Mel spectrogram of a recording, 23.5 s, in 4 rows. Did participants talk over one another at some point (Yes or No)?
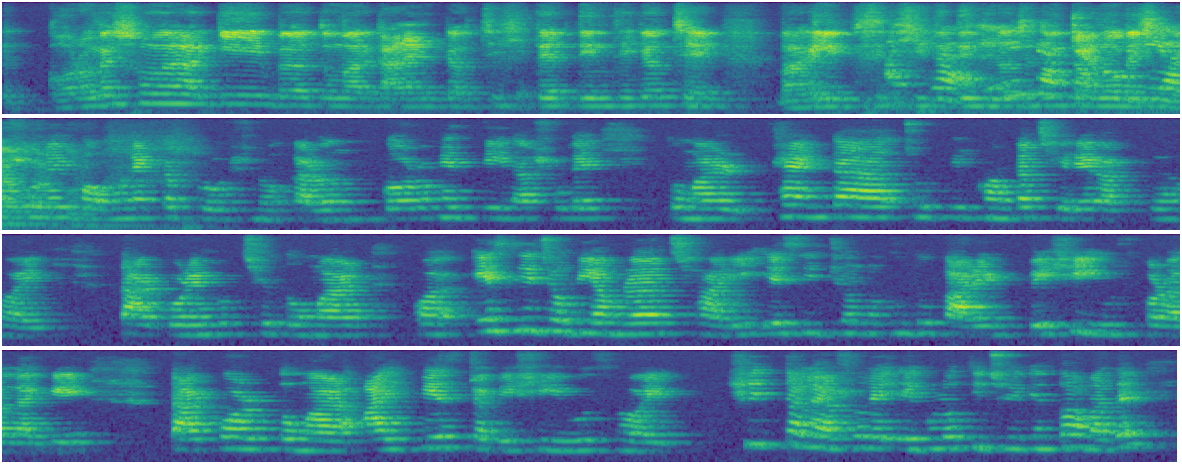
Yes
